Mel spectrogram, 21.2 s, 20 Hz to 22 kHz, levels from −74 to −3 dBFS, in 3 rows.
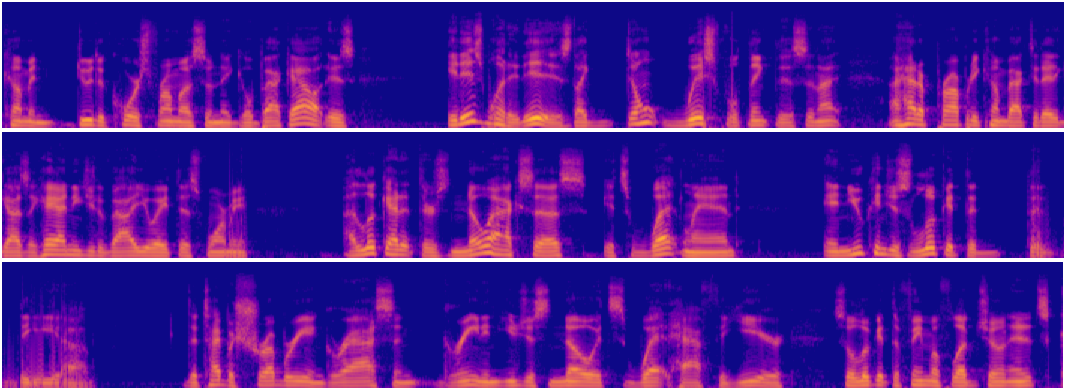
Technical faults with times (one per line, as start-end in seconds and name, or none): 4.67-4.99 processor overload crackle
8.56-9.21 processor overload crackle
13.73-15.10 processor overload crackle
